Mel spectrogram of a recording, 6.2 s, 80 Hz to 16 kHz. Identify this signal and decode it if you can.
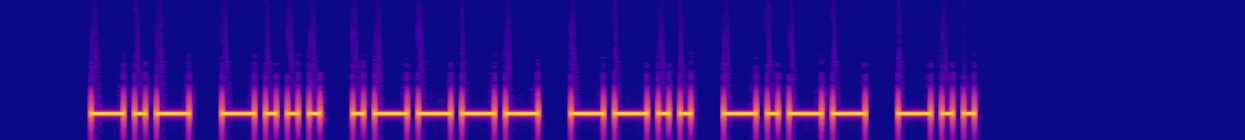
Morse code, heard as a keyed tone, about 22 wpm, 700 Hz. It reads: KB1ZYD
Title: USA Call Signs Repeated 3x 22wpm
